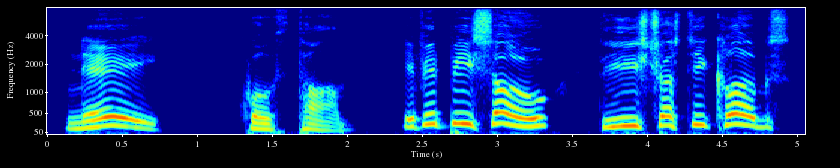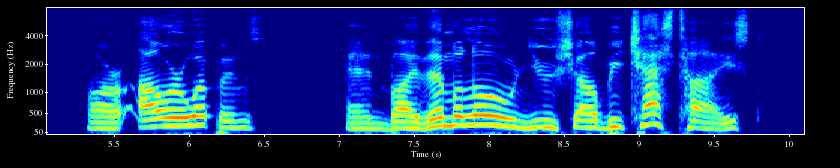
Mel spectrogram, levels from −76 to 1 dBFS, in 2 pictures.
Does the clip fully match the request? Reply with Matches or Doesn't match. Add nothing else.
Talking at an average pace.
Doesn't match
